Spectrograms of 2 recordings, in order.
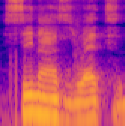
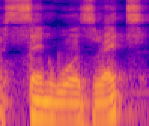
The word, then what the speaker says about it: Senwosret: The Nswt of this period are Amenemhet or Amenemat the First, Sinasret the First, or Senwosret the First, because that's the original way of pronouncing the word.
